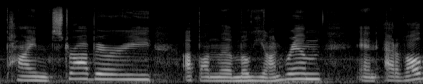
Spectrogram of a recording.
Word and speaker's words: Mogollon: Now, for those of you who have never heard of it and are having problems Googling it, it is spelled Mogollon, so like Mogollon, but it's Mogollon.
